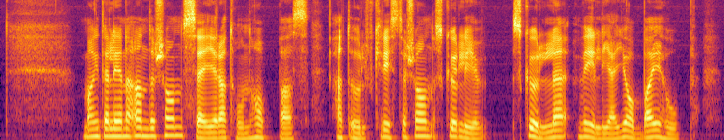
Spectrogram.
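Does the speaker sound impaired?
No.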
